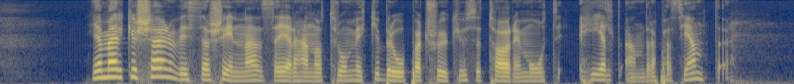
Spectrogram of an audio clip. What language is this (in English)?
Swedish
